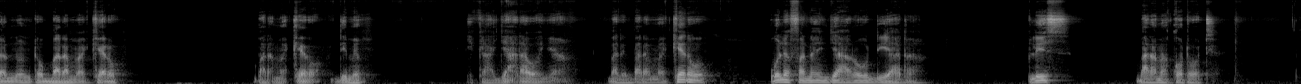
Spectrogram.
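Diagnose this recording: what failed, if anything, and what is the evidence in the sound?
From 7.03 to 7.75 s the speech collapses into a rigid, metallic buzz pitched near 134 Hz, still loosely tracking the syllables. The failure sits at the driver or buffer stage: this is robotic sound from repeated short buffers, likely caused by audio arriving too slowly, so the software loops a fragment of roughly 7.5 ms. About half the signal is replayed rather than new, and the loop rate imposes that fixed buzz.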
